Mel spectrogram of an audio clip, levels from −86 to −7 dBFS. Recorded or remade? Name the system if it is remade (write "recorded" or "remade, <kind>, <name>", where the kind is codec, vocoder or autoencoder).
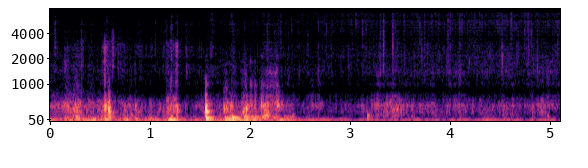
recorded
